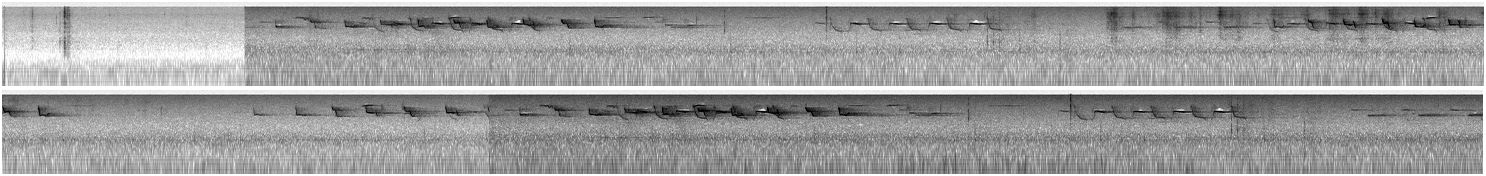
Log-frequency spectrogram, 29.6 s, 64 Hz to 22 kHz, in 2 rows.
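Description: Woodland ambience: a songbird sings short, fast phrases of falling notes every few seconds over a steady low rumble. The opening two seconds or so are quiet, and the rumble gets louder about 20 seconds in.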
